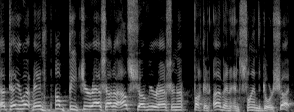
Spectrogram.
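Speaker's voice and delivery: bully him into backing off; threatening rant. Retold or imitated. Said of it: "I said".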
